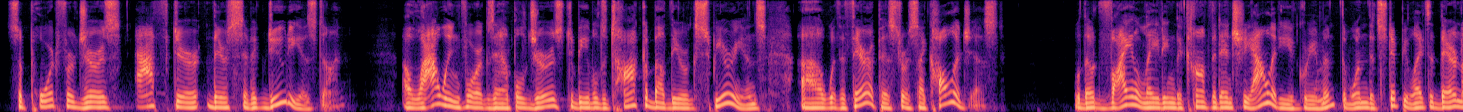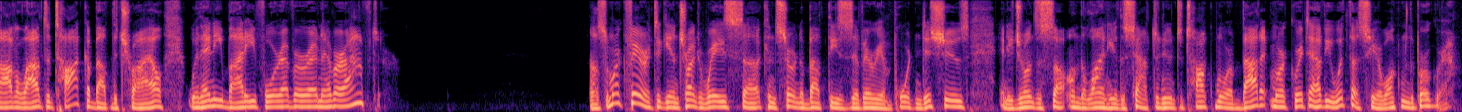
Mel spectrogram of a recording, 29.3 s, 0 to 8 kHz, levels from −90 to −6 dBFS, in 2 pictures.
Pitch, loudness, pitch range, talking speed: 135 Hz, -22 LUFS, 125-150 Hz, 195 wpm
